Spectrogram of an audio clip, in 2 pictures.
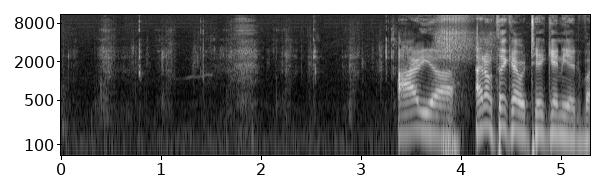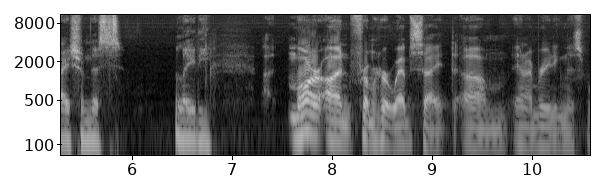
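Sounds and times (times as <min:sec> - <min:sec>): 
fried onion ring being bitten and chewed: 0:00.0 - 0:04.6
speech: 0:03.4 - 0:10.5.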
